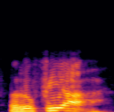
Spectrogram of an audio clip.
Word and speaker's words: Rupiah: और इंडोनेशिया की रुपया है, रूपिया, पापर छोटी मात्रा पी या पराग मात्रा या, और रू पापर छोटी मात्रा पी या पराग मात्रा या। ठीक है, तो वो किसकी? इंडोनेशिया की रुपया है, RUPIAH।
